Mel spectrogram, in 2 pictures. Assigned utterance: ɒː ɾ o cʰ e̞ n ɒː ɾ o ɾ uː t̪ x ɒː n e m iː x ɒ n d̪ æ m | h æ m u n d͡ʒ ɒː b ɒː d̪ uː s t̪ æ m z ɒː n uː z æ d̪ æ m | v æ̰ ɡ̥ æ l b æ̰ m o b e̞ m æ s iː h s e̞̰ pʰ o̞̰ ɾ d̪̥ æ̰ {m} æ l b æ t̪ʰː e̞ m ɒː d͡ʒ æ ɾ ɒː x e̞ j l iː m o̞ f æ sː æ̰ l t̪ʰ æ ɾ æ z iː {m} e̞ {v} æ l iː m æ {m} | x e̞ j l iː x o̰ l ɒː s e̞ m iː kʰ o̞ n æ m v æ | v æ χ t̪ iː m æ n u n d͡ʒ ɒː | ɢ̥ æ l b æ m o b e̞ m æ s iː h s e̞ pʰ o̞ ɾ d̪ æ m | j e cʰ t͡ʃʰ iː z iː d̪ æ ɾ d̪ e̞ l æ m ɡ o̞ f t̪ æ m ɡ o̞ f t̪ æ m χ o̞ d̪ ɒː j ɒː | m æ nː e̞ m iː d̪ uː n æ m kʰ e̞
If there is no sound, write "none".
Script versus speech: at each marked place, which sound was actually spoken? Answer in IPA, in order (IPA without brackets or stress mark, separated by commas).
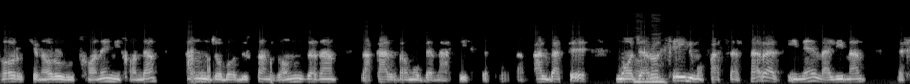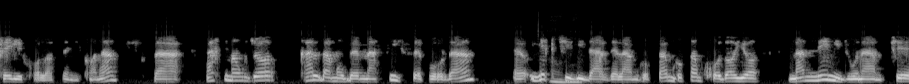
m, n, v, n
